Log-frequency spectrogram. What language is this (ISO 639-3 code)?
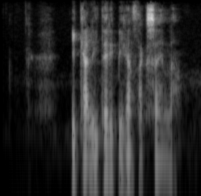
ell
